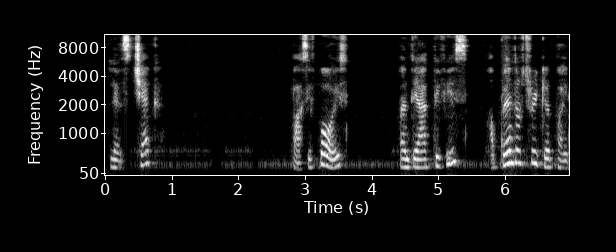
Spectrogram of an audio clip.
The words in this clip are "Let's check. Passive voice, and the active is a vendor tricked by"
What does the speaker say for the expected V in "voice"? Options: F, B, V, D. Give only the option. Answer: B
